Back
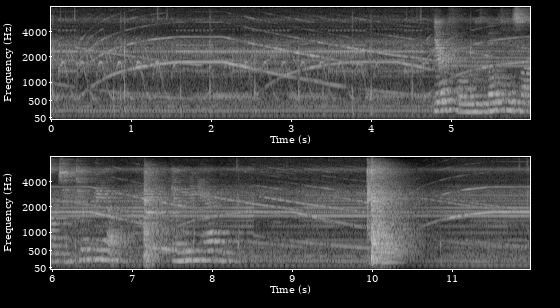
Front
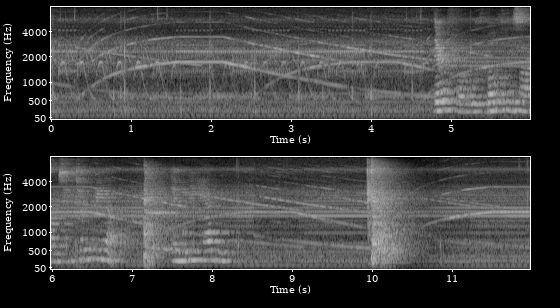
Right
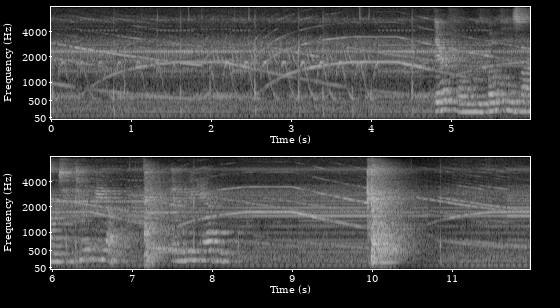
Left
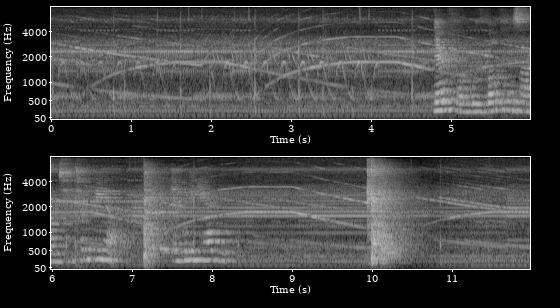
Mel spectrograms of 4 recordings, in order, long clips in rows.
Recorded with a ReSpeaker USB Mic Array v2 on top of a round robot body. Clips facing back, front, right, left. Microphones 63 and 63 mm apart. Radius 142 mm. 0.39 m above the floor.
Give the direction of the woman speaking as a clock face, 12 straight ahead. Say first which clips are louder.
Front 2 dB, left 3 dB; 10 o'clock.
